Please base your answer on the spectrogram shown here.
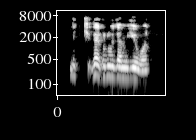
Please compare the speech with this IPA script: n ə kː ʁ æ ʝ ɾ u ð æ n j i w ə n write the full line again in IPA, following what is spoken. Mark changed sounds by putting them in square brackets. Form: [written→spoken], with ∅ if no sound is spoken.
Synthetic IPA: n ə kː [ʁ→ð] æ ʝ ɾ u ð æ [n→m] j i w ə n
